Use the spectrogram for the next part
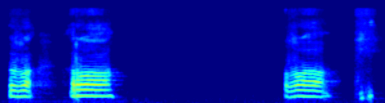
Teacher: জিহ্বার আগার উল্টা পিঠ তার বরাবর উপরের তালুর সঙ্গে লাগাইয়া উচ্চারিত হয় র।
